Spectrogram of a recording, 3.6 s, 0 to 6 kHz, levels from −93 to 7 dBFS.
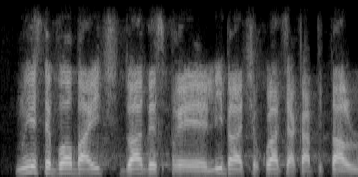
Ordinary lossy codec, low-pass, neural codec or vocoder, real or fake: Opus, 24 kbps; 5.4 kHz; none; real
